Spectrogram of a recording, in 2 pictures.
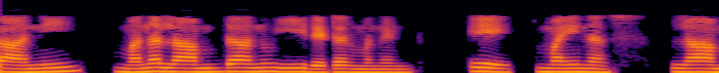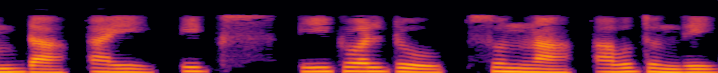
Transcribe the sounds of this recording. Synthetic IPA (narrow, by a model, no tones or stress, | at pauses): kaːniː | mɐnɐlaːmb̚d̪aːnuiːɖiʈɐɾmineɳʈ | eːmɐjnɐs | laːmbd̪aɐji | iks | iːkʋɐlʈu | sunːɐɐwut̪und̪i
